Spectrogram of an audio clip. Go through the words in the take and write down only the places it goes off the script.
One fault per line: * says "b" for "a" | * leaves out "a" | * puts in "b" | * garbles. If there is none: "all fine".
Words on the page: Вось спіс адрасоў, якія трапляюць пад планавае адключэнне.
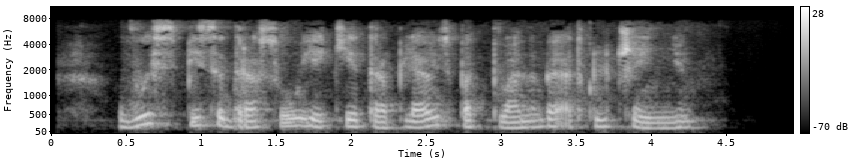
all fine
